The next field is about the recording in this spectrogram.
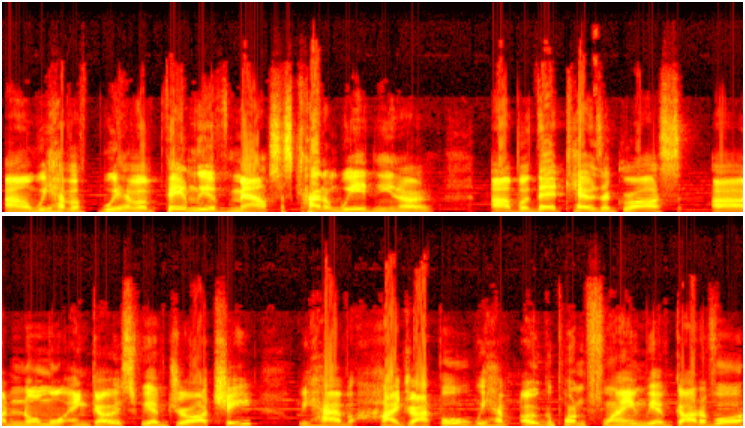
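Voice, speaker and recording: A man speaks at a fairly quick pace with a fairly high pitch. His pitch varies in an ordinary way, with music playing in the background. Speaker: gaming YouTuber. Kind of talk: casual commentary. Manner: halting, many repeated words; stutters.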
